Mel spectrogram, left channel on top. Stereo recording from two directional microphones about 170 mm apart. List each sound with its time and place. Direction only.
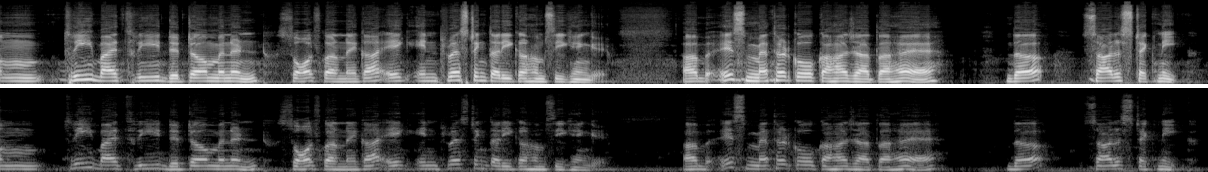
0.2 s speech: 60° left (ahead or behind)
0.7 s speech: 40° left (ahead or behind)
2.6 s speech: 25° left (ahead or behind); by 11.7 s 50° left (ahead or behind)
